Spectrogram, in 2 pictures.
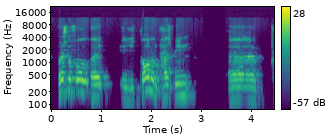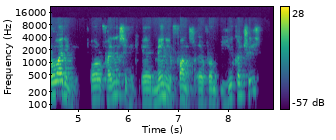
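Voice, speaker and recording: A man with a Turkish accent speaks at a very slow pace and a fairly high pitch, with long, frequent pauses. His tone is dark and mellow, with lively intonation. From Turkey. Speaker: trade diplomat; speaker. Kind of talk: formal speech. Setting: online live video link. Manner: halting, many fillers. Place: home room. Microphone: video call.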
